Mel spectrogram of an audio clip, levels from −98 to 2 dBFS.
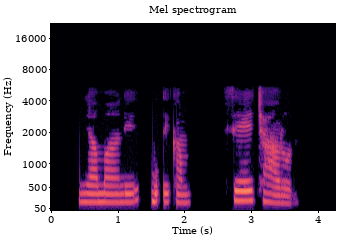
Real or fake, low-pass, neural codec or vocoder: real; 5.4 kHz; none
